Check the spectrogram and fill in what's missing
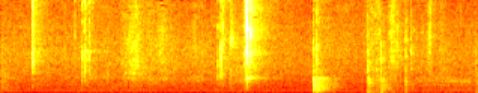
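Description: Scissors snip through a length of black grosgrain ribbon being trimmed shorter for a cancer ribbon card, giving a few quick, close, crisp cuts spread over about three seconds in an otherwise quiet room.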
